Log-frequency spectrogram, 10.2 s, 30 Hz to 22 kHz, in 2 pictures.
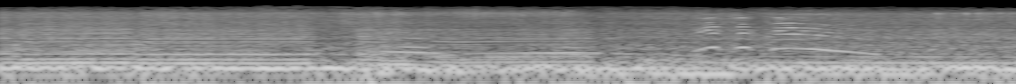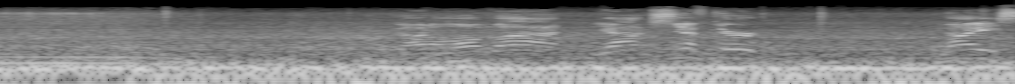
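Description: LQ4 6.0-litre V8 in a 1981 Camaro Z28 pulling hard under acceleration through a T-56 six-speed manual. The engine note breaks for a gear change about two seconds in, then carries on at a lower pitch.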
